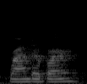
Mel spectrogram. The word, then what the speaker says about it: Rhonda Byrne: It's called The Secret by Rhonda Byrne. I think that's how you say her name. Or their name. Rhonda Byrne?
